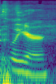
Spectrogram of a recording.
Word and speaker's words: nuclear: years nuclear nuclear nuclear there's not a u nuclear no listen to MEC there's a u but it's not where where George W bush used to put it nuclear he would say nuclear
